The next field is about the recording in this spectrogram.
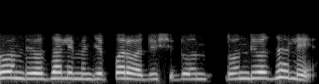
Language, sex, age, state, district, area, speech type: Marathi, female, 45-60, Maharashtra, Osmanabad, rural, conversation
